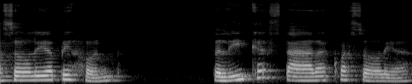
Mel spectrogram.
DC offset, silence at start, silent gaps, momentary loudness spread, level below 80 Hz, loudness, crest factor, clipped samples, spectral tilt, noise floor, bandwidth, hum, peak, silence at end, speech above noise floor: under 0.1%; 0 s; none; 8 LU; -72 dBFS; -24 LUFS; 16 dB; under 0.1%; -7.5 dB/octave; -73 dBFS; 19.5 kHz; none; -8 dBFS; 0 s; 50 dB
